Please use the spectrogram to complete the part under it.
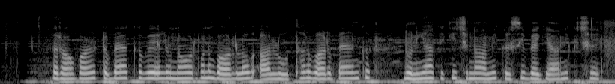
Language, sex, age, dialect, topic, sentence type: Maithili, female, 18-24, Bajjika, agriculture, statement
